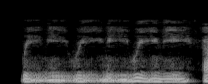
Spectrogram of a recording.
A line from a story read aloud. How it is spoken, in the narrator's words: Alice muttered, always bossing, always better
